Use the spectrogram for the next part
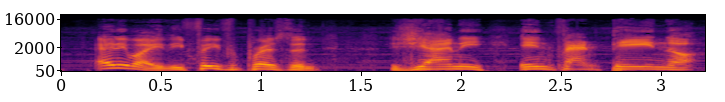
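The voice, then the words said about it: Put-on foreign accent. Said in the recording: “I don't know why I'm still doing that accent.”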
